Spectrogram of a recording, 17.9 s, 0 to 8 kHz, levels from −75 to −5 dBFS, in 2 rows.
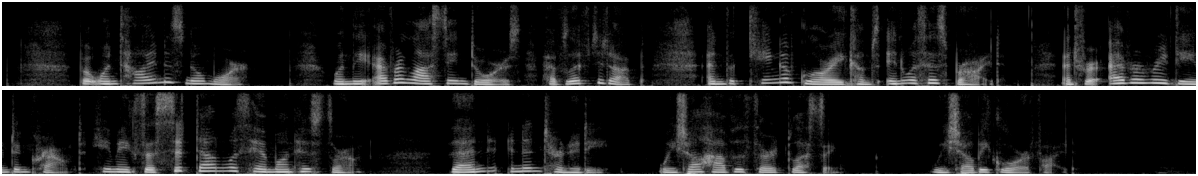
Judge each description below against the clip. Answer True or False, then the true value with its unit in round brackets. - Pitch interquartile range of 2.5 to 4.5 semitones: False (5.1 semitones)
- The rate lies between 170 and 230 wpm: True (180 wpm)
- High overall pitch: True (235 Hz)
